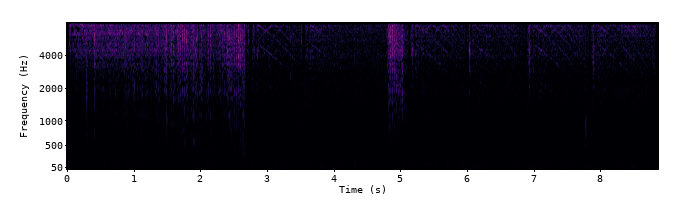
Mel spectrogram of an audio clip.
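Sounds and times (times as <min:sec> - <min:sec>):
large tube television static: 0:00.0 - 0:08.8.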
